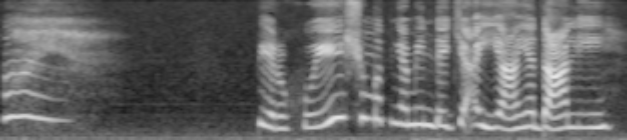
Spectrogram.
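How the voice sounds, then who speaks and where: A woman playing a troubled, sharp-tongued teenage daughter in a radio drama. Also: high-pitched, sing-song, slow, no echo, exaggerated voice. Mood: upset.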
